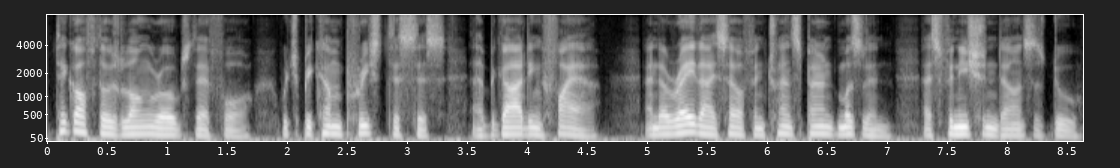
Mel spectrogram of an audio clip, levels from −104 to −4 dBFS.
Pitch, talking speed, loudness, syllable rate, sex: 105 Hz, 145 wpm, -18 LUFS, 5.2 syllables/s, male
